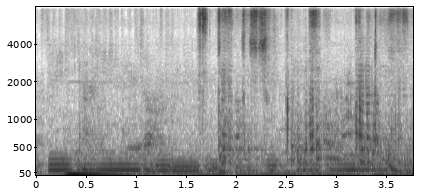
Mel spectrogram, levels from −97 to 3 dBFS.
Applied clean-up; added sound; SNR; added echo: neural separator model SepFormer DNS4.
